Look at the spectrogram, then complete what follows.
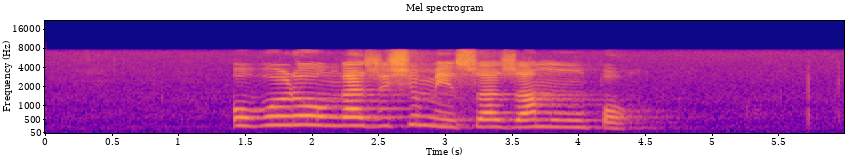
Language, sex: Venda, female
